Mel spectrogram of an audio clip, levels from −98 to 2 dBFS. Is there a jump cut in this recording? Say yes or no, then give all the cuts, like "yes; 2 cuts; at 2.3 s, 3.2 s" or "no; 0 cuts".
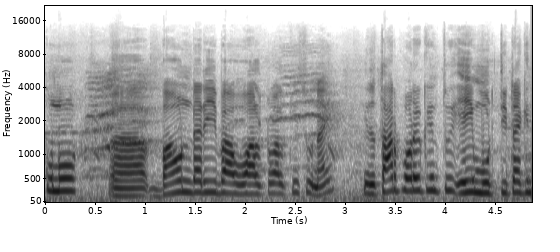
no; 0 cuts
